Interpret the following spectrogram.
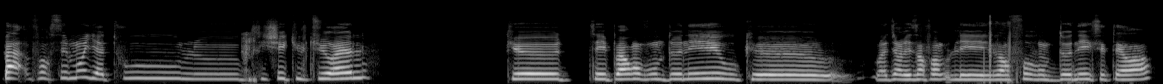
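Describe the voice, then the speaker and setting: A young woman hosting a casual group chat over an online call, her voice a touch high and sitting close and dry on the mic. She talks in a loose, chatty way and often cuts in on the others. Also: flat delivery, clear, resonant tone, no room sound, dull audio. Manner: chatty, quick to interject. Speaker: podcast host.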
